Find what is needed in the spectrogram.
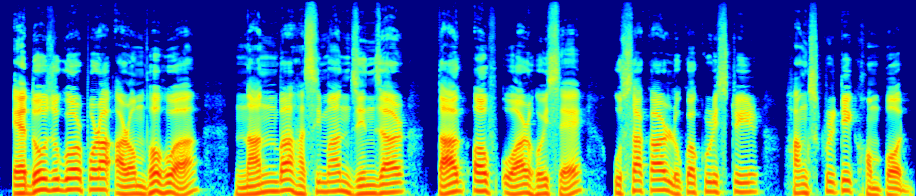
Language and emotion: Assamese, neutral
